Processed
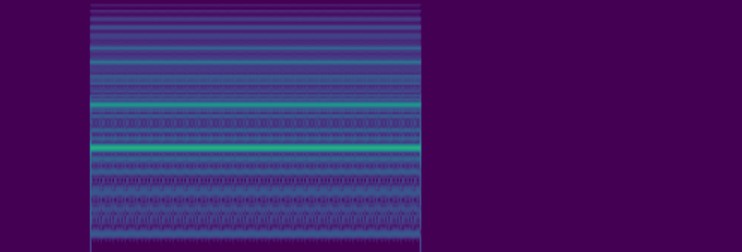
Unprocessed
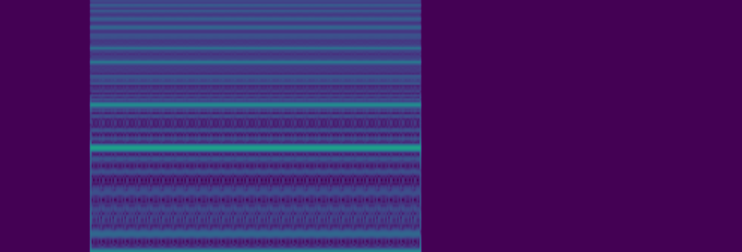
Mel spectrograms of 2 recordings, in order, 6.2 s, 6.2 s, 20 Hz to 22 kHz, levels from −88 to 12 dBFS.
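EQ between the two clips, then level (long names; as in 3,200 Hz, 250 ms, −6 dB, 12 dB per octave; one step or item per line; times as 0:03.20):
resonant band-pass 2,200 Hz, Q 0.52
+6.0 dB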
